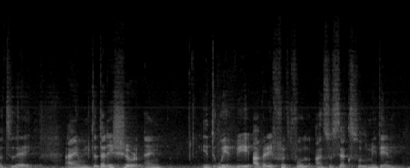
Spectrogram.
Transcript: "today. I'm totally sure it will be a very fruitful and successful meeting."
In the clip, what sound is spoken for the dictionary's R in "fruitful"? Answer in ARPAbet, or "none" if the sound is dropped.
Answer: R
